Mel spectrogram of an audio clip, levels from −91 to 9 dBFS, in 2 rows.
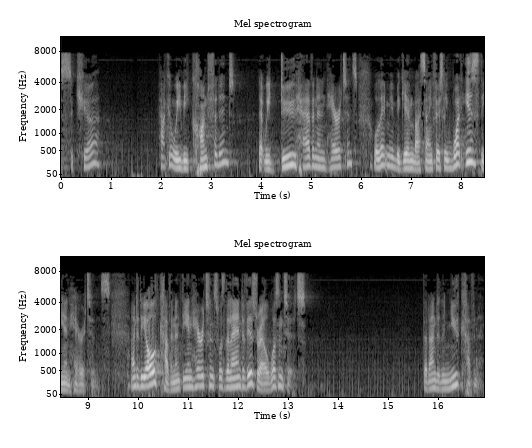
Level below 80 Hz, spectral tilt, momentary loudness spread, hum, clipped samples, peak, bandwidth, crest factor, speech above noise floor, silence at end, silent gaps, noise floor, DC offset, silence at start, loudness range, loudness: -52 dBFS; -5 dB/octave; 14 LU; none; under 0.1%; -2 dBFS; 8 kHz; 20 dB; 35 dB; 0.05 s; none; -55 dBFS; under 0.1%; 0 s; 10 LU; -21 LUFS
